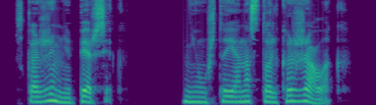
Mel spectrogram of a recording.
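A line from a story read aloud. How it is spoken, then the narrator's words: Quiet question. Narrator (Russian): Негромко спросил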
